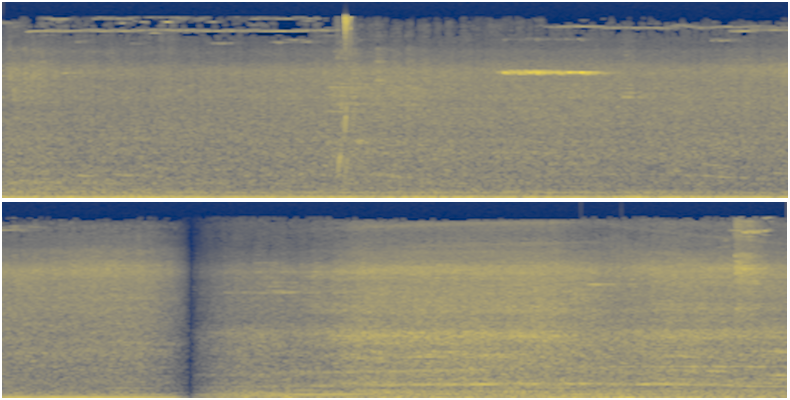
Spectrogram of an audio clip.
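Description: A large vehicle's engine rumbles steadily up close.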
